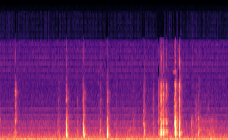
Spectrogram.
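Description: Faint, sparse clicks of keys on a computer keyboard, a handful of isolated taps followed by a quick short burst, quiet against a steady background hiss.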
